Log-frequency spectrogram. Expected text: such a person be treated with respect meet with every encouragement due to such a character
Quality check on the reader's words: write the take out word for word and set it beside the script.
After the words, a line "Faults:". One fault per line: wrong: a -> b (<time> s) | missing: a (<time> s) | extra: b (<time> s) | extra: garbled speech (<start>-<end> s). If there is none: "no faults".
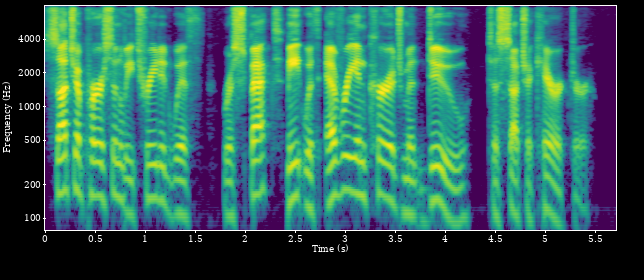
such a person be treated with respect meet with every encouragement due to such a character
Faults:
no faults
